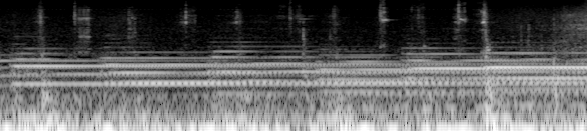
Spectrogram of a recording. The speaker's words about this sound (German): Und diese Orgel, das ist auch keine normale klassische Kirchenorgel. Gibt es zum Beispiel Xylophon. Kirchenglocken.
